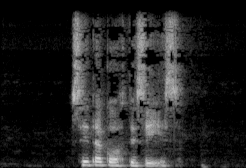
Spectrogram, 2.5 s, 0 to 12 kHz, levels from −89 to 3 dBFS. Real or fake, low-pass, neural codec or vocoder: real; 10.8 kHz; none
